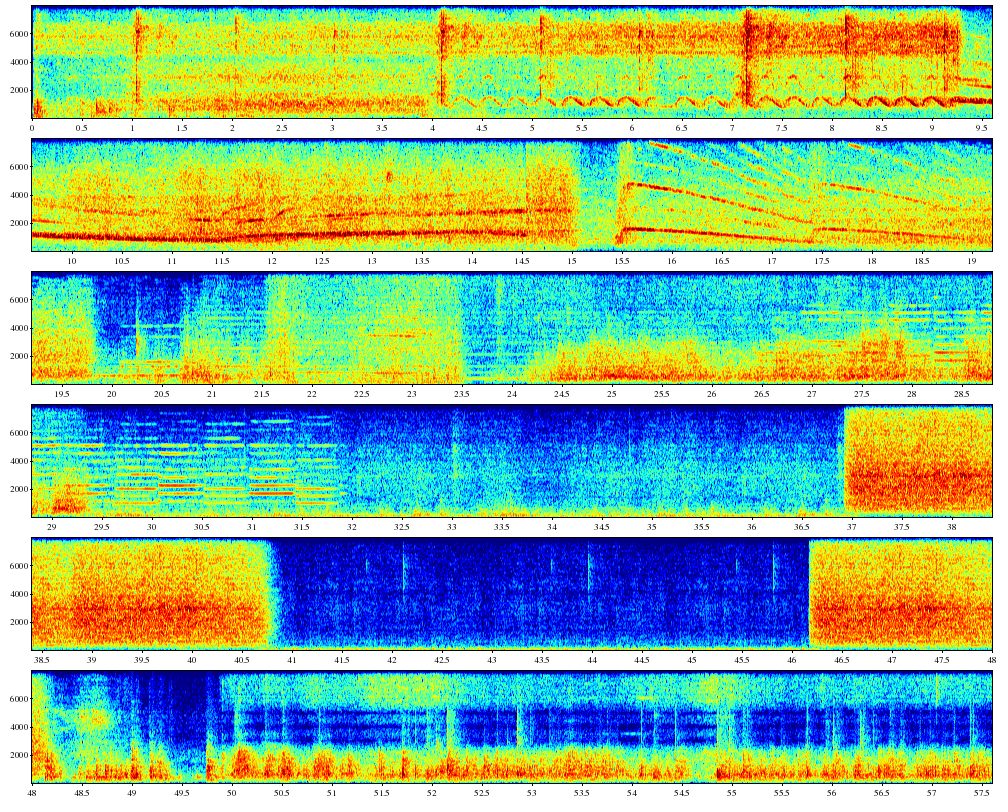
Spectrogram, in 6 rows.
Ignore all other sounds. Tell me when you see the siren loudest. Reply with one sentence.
The loudest moment of the siren is at 11 seconds.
